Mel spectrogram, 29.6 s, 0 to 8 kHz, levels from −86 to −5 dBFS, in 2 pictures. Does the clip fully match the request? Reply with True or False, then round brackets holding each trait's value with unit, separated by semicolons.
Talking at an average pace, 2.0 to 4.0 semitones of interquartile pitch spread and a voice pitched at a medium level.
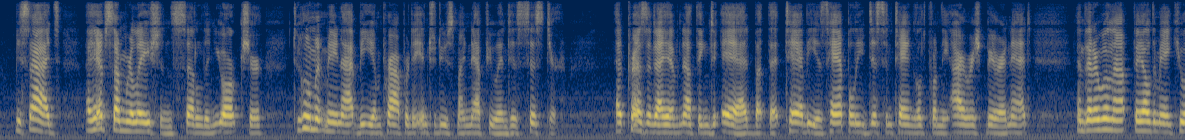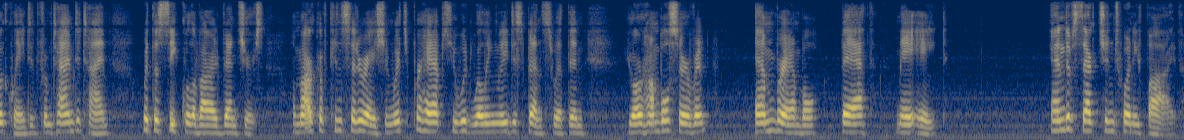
True (175 wpm; 2.9 semitones; 175 Hz)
